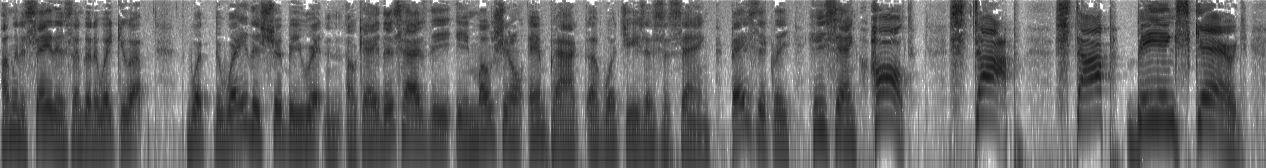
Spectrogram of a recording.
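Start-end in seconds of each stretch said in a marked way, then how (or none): 8.6-12.4 put-on very slow, strong, firm, stern authoritative voice. Explaining how Jesus spoke to them, act out his strong, authoritative command. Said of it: "in the tone that he's saying to them".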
